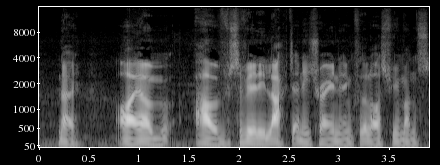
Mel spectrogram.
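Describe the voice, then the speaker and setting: Deadpan in tone, a man with a fairly low voice talks at a very fast pace with fairly even intonation. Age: 20s. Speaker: runner friend. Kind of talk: casual vlog chat.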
